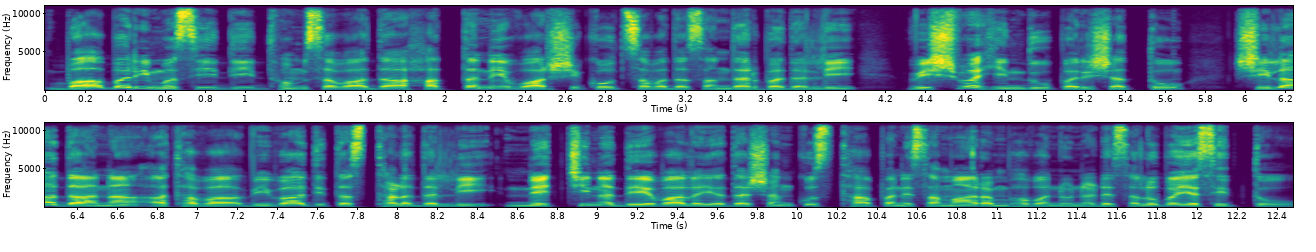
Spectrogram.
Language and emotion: Kannada, neutral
